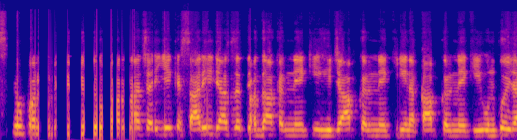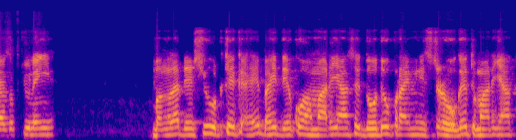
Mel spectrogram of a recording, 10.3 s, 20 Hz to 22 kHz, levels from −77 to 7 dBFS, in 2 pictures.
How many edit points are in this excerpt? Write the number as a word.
two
